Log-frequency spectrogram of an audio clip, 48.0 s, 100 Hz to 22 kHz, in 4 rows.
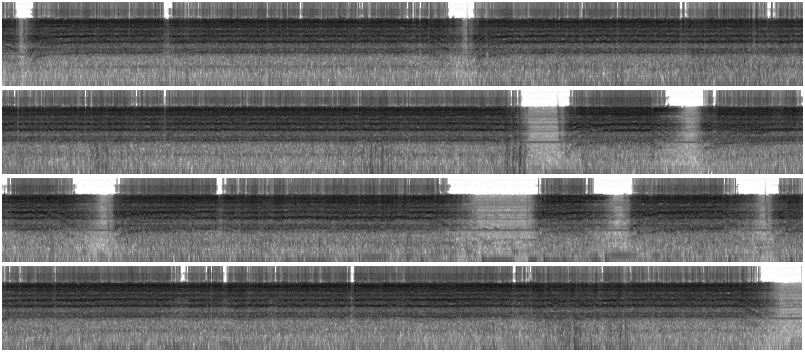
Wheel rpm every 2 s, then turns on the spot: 170, 230, 230, 150, 230, 230, 230, 230, 230, 190, 130, 130, 140, 200, 220, 80, 100, 120, 220, 220, 230, 220, 220, 140.
none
